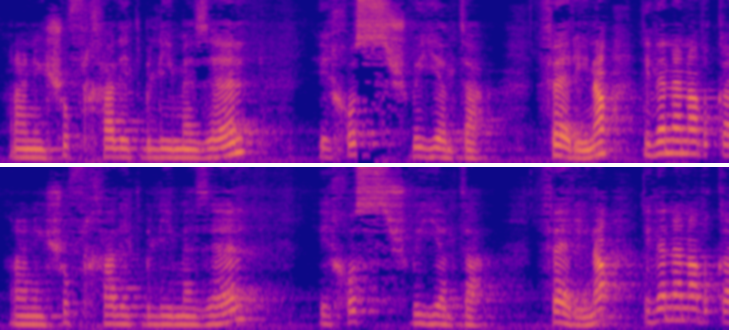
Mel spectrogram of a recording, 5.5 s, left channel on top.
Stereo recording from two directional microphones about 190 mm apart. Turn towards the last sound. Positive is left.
turn(degrees=50)  # may be behind; listen again after turning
